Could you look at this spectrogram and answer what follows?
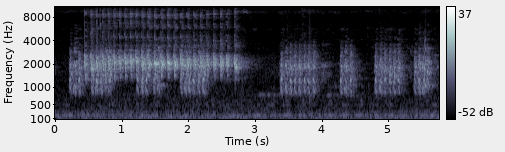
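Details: Sooty-headed bulbul lure sound for catching birds: one long rasping, churring chatter lasting over two seconds, followed by four shorter scratchy bursts spaced unevenly.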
